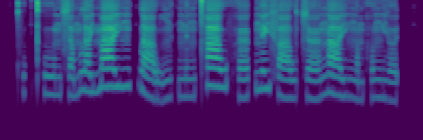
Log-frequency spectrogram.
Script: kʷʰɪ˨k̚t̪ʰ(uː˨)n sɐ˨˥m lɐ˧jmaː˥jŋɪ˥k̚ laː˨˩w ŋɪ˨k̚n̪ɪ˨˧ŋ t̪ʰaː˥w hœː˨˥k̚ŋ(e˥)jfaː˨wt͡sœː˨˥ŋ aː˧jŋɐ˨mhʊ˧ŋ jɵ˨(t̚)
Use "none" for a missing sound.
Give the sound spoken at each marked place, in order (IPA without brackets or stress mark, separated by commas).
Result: uː˨, e˥, t̚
